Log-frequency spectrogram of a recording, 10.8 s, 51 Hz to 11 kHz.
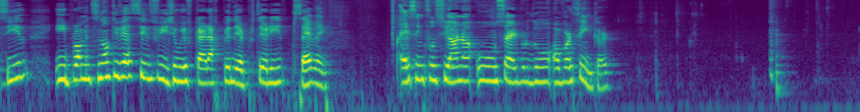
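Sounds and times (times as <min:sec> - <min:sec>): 
speech: 0:00.0 - 0:04.2, 0:04.9 - 0:07.7
quiet mouth clicks and smacks: 0:04.8 - 0:05.2, 0:07.8 - 0:10.7
gulp of water being swallowed: 0:08.4 - 0:10.7.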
